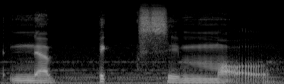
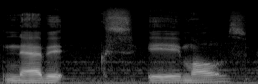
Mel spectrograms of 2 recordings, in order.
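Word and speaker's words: nabiximols: an active ingredient in nabiximol and i didn't pronounce that right nabix e malls a specific specific extract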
